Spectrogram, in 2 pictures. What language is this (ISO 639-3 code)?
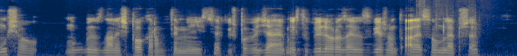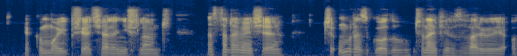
pol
